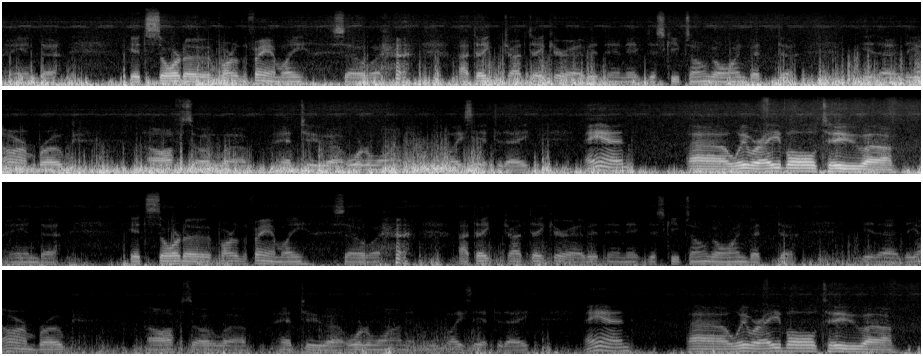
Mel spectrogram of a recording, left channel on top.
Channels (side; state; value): right; quieter; 13.5 dB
